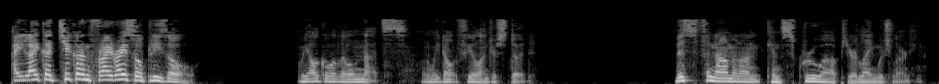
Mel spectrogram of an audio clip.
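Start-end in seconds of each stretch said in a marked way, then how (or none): 0.1-1.9 over-the-top exaggerated Spanish accent, very high pitch. Speaker imitates their father ordering Chinese food, exaggerated Spanish accent. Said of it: "develops an exaggerated Spanish accent".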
